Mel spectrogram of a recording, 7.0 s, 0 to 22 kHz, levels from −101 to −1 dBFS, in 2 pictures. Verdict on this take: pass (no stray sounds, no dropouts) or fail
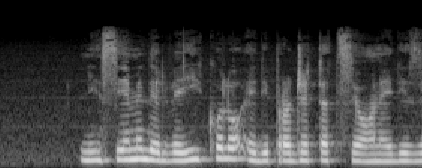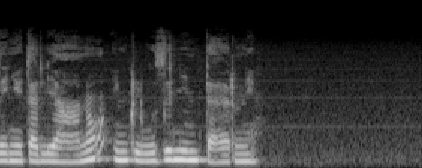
pass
